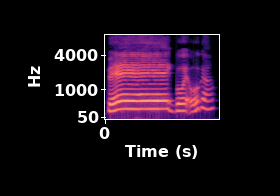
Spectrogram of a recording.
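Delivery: dragged out teasingly; slow. Real, not acted. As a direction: stretch it out with emphasis. Playful correction, drawn out.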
